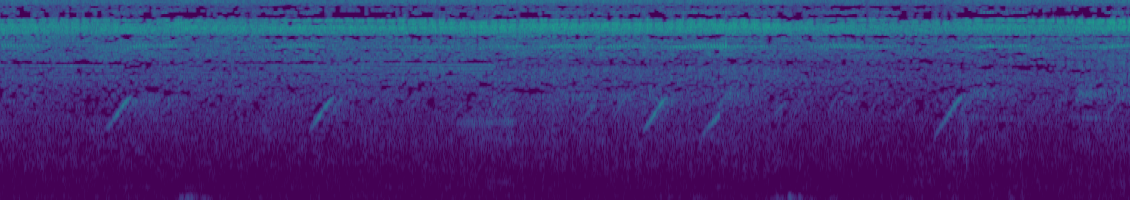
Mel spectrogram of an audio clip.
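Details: Baby frog giving quick upward-sliding whistled notes, about seven in a row at uneven spacing, with a constant shrill insect hum high above and a couple of low thumps.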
